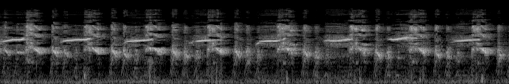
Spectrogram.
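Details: Grey francolin, known locally as teetar, calling loudly in a steady series of harsh, high, squawking phrases repeated about every half second to second, each with a sharp whistled peak, with little background noise.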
